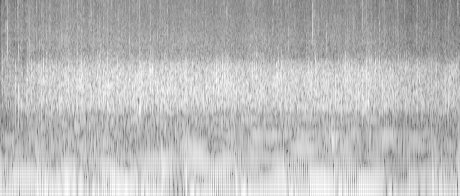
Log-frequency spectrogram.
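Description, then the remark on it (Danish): Sustained applause from a large audience at the Conservative Party's national council (landsråd) in the autumn, after Søren Pape Poulsen's speech. A dense, steady wash of clapping holds at an even, fairly loud level throughout without pause, with a faint low murmur beneath. “Det, der klappede de af ham, det var de konservative landsråd i efteråret.”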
